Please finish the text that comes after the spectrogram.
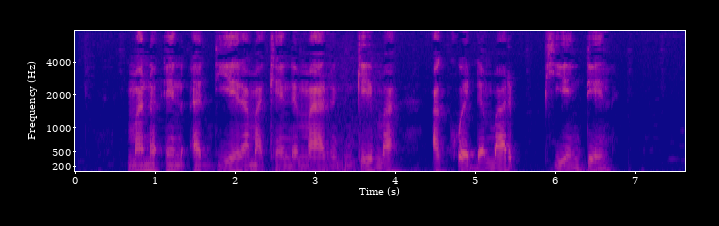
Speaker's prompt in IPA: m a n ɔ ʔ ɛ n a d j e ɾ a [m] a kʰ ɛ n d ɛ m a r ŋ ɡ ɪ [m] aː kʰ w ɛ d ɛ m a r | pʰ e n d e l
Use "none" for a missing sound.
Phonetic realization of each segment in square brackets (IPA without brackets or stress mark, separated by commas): m, m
